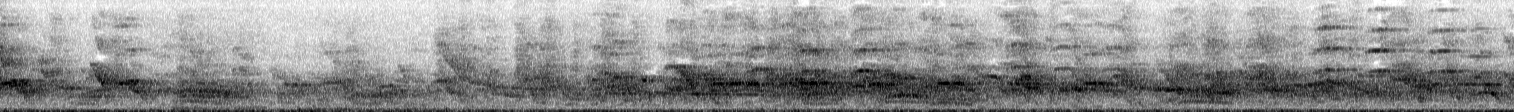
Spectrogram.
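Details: Birds chirping early in the morning at the race course in Jilani Park, Lahore; a soft, distant chorus of overlapping twittering and chattering notes from several birds, with steady low background hum.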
